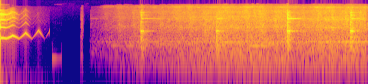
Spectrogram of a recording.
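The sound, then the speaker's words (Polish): A homemade woodworking sander built on an original washing-machine base is switched on by a woman and runs with a steady, broad whirring hiss, marked by sharp metallic clinks about every second. A brief wobbling boing-like tone comes just before it starts. “To akurat to co pani włączyła, to jest akurat szlifierka do obróbki drewna.”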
